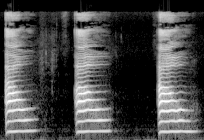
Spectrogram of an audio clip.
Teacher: a should be pronounced longer and louder while u is shorter and lighter this sound is similar to the letter o w in english · first pronounce the simple vowel ah, and gradually switch to the sound oo. And ah should be pronounced longer and louder, while oo is shorter and lighter. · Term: falling compound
